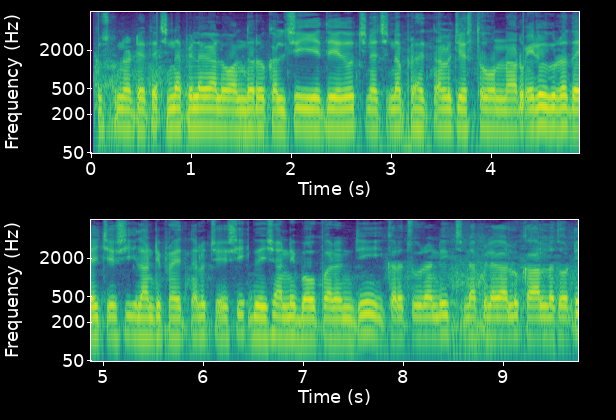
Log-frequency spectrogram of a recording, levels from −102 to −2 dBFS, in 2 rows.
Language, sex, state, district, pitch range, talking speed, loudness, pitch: Telugu, male, Andhra Pradesh, Guntur, 120-125 Hz, 140 wpm, -14 LUFS, 120 Hz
